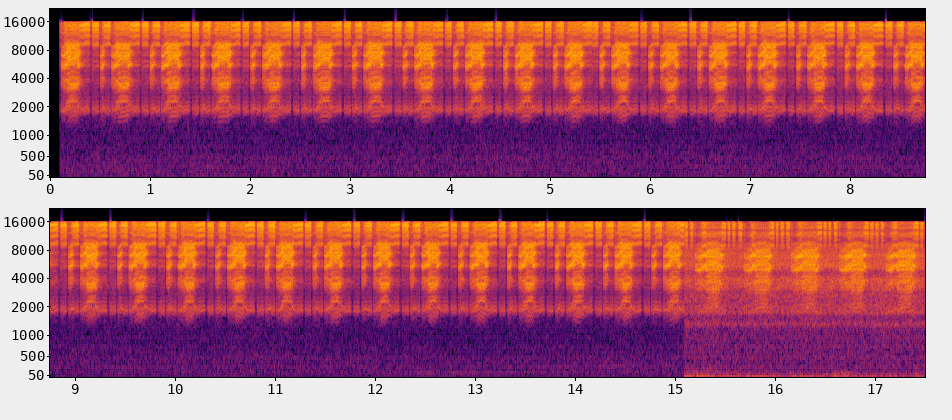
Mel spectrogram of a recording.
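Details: Meimuna cicada singing in Taiwan during November and December, a duck-like quacking rhythm: loud buzzy high pulses repeated about twice a second, steady and regular throughout, with a brief tonal shift near the end.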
